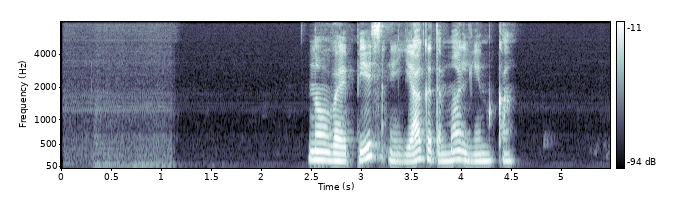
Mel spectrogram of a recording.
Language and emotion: Russian, positive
